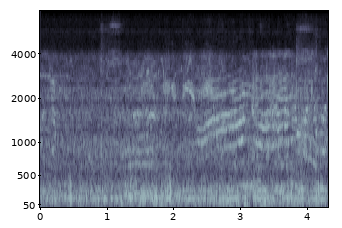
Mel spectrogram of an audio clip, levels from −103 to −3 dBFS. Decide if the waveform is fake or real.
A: fake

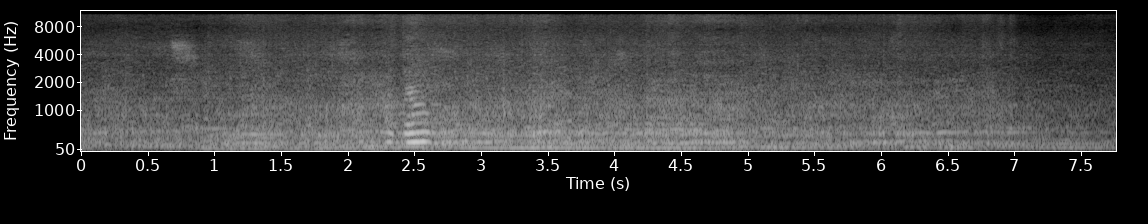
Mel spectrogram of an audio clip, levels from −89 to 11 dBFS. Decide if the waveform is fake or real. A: fake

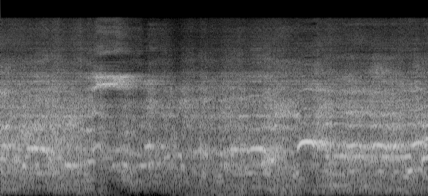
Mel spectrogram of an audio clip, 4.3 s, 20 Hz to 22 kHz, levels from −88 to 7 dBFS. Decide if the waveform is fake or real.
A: fake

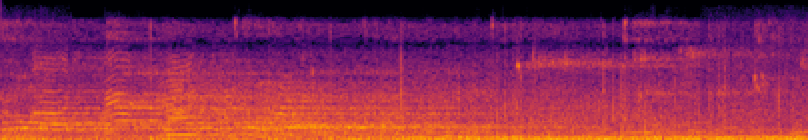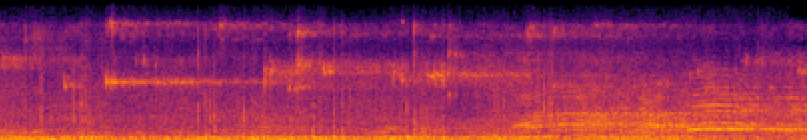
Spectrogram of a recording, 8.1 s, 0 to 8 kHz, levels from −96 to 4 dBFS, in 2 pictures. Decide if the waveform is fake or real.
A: real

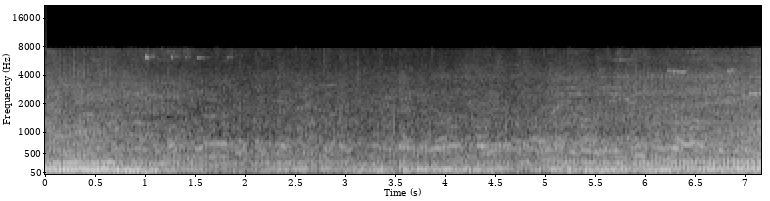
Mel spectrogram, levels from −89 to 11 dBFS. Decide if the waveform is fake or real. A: real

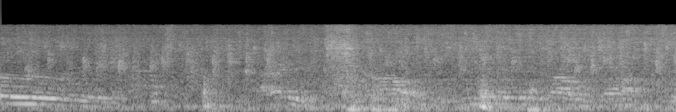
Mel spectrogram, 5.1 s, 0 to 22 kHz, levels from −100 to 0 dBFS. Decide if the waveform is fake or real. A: real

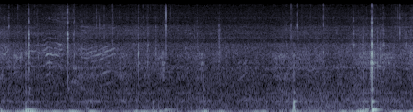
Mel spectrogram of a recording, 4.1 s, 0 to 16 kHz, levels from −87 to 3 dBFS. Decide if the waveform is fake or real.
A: real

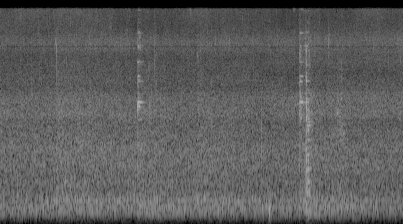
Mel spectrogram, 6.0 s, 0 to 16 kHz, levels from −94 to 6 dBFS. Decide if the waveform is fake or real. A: real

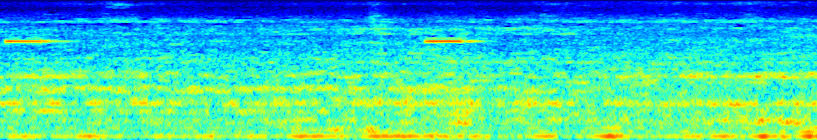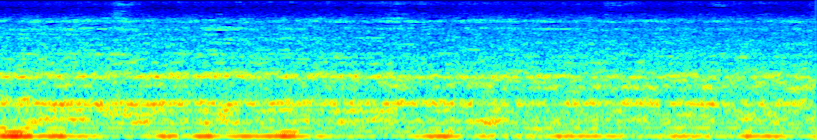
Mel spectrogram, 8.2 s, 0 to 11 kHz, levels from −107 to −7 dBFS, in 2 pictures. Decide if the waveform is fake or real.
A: real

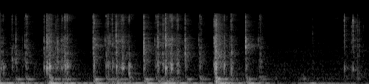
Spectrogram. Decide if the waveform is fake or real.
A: real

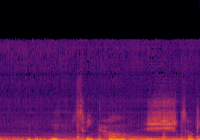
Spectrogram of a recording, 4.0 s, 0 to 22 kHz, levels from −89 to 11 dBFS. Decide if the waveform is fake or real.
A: fake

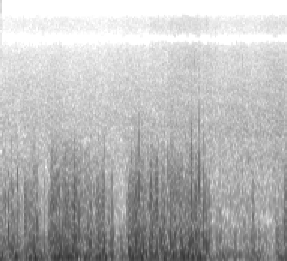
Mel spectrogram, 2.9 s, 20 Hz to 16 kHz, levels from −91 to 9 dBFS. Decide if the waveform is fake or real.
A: real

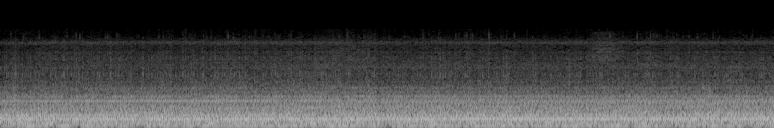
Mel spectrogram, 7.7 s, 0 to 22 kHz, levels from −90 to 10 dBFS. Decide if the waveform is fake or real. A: real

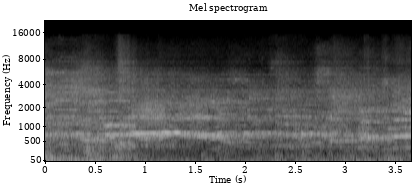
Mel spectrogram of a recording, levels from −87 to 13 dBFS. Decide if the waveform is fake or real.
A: fake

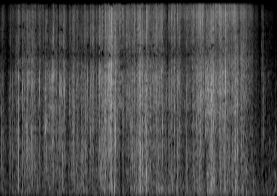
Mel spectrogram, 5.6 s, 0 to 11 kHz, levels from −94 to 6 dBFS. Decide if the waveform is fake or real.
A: fake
